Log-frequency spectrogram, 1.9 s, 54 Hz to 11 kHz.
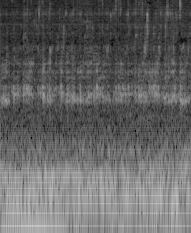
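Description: Used engine oil steadily drains out of an Onan 2.8 generator in a continuous, gurgling liquid trickle, close by and with no voices.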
